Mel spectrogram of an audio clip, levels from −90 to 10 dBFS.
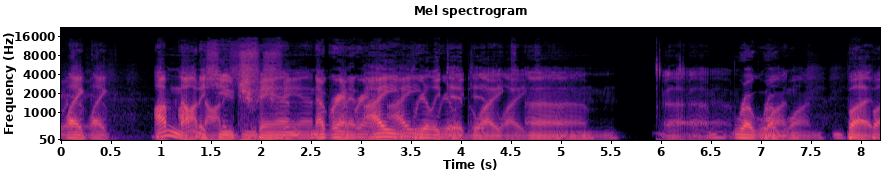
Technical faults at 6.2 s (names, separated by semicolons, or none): doubled audio track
